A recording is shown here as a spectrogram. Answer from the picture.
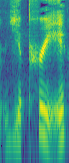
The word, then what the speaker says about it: Ypres: Shitty Matilda raised forces along with her lieutenant William of, I believe this is pronounced William of Ypres in Kent, and marched to London.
